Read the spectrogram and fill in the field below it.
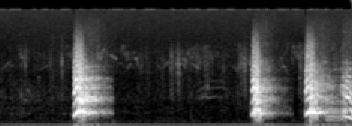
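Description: A dog barks loudly nearby.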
